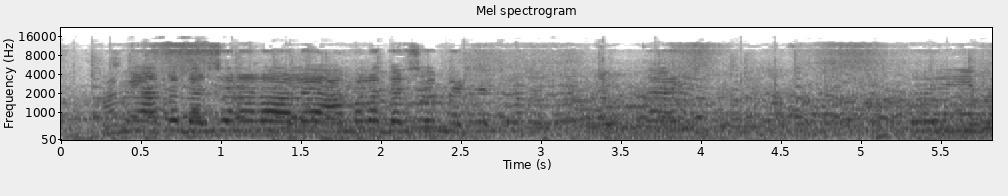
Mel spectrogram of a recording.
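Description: A boy talks excitedly, close by.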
